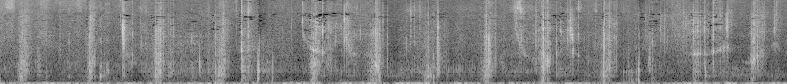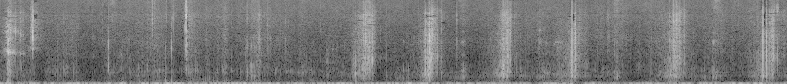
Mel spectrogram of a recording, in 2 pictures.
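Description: Frozen matcha ice being bitten and chewed: a steady, irregular run of sharp crunches, several a second.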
